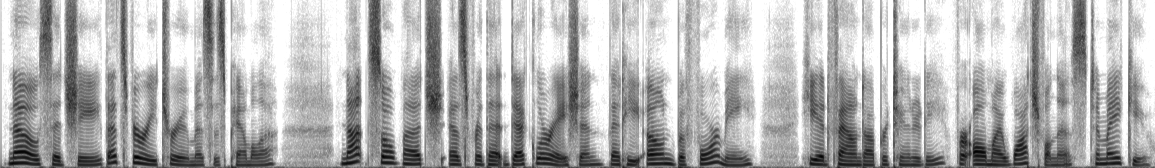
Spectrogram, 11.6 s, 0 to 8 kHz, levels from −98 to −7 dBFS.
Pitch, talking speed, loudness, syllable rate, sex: 200 Hz, 160 wpm, -18 LUFS, 4.6 syllables/s, female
